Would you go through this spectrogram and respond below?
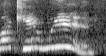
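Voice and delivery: high comic lament; lightly played defeated whine; mock defeat. Real, not acted. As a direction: whine it like you've lost. Lamenting being outnumbered.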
